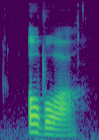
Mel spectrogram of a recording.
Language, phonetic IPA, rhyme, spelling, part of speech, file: Hungarian, [ˈoboɒ], -ɒ, oboa, noun, Hu-oboa.ogg
- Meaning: oboe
